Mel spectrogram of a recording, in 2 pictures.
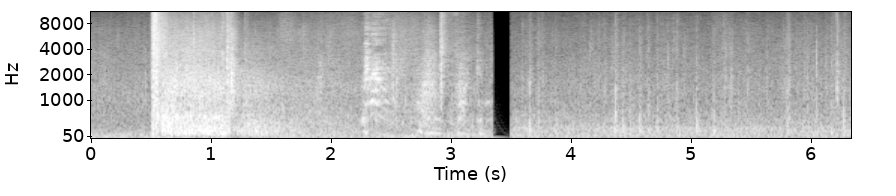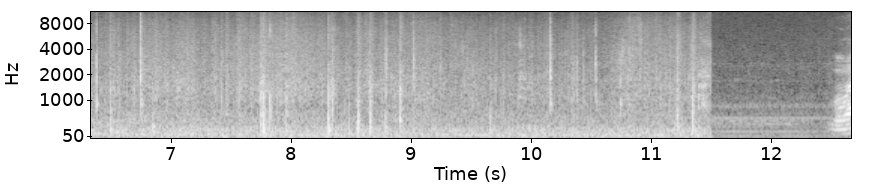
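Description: Shotgun blasts fired at a tough old wild turkey gobbler during a spring hunt, with a loud close shot early followed by further sharp reports and rustling outdoors, then near silence at the end.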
